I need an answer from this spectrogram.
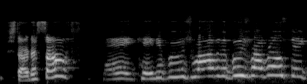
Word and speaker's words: Bourgeois: Hey, Katey Bourgeois with the Bourgeois Real Estate Group.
